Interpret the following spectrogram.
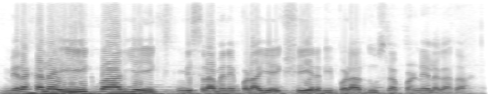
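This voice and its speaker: A man earnestly recounting a personal spiritual story at a prayer session, unhurried and reflective. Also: on the high side, little pitch movement, mellow, slight background noise, rough recording. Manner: unhurried and earnest, recites verses slowly.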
